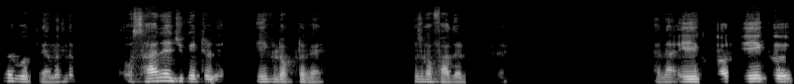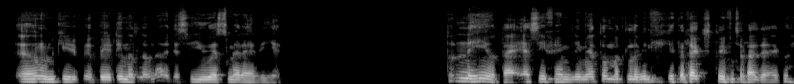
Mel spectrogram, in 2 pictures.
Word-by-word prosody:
अलग 150 -2 0
होते 110 -5 -2
हैं, 100 - -7
मतलब 120 +7 -8 0.5
वो - - -9
सारे 150 +4 +5
एजुकेटेड 140 -5 0
हैं, 125 - -10
1 125 0 -5
डॉक्टर 110 -1 -2
है, 100 0 -6 0.9
उसका 125 -1 -3
फादर 105 -1 -1
होता 100 - -19
है। - - -25 1.5
है 110 - -10
ना? 110 - -3
1 120 0 +5 0.2
और 130 - +6 0.2
1 140 0 +4 0.4
अ, - - +3 0.2
उनकी 120 -1 +1 0.2
बेटी 115 +2 +1
मतलब 115 0 -1
ना - - -7
जैसे 120 0 -6
यूएस 115 -1 +3
में 115 -1 +2
रह 105 -1 0
रही 100 0 -12
है। 100 - -11 1.7
तो 145 - -10
नहीं 140 -2 +3
होता 115 -3 0
है, 110 - +3
ऐसी 125 +3 0
फैमिली 115 -1 0
में 120 +1 +1
तो 130 - -1
मतलब 120 -1 0
ही 120 - +3
नहीं 130 +3 -6
है 120 - -15
कि 125 - -3
इतना 130 +2 +4
एक्सट्रीम 125 -2 0
चला 110 - +3
जाए 110 0 -5
कोई। 130 - -8
120 Hz, 185 wpm, -23 LUFS, 110-130 Hz, 1.7 s, और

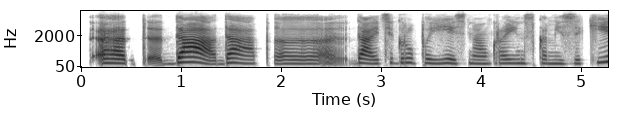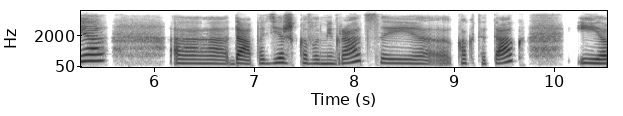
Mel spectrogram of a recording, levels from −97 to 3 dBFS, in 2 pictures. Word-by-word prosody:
Э, 225 -2 +6 0.2
д - - -1
да, 260 +2 +8
да. 215 -1 +2 0.2
Э, 195 0 -4
да, 220 -4 +3
эти 200 +4 -8
группы 235 -2 -7
есть 205 0 -7
на 195 -2 -7
украинском 210 0 -8
языке. 260 - -1 0.7
Э, 205 -2 -4
да, 200 0 +4
"Поддержка 220 +2 -2
в 205 -1 -10
эмиграции", 215 - -4 0.3
э, - - -20
как-то 215 -3 -10
так. 225 +10 0 0.5
И 220 -2 -1
210 Hz, 120 wpm, -21 LUFS, 195-230 Hz, 0.7 s, да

